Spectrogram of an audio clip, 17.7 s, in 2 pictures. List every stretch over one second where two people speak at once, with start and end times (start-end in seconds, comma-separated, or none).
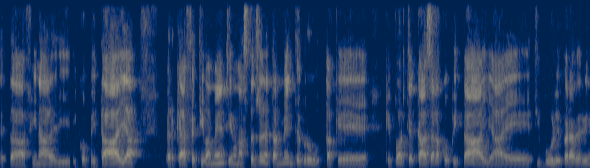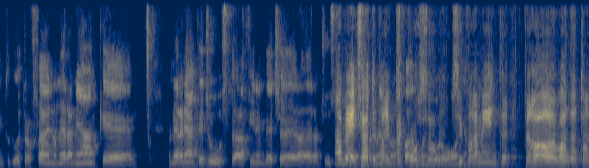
13.9-15.9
